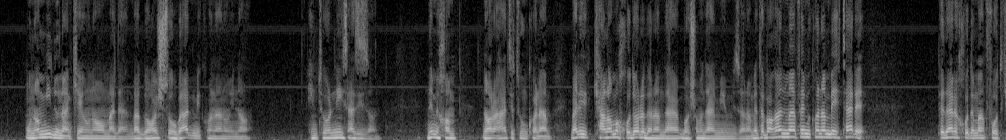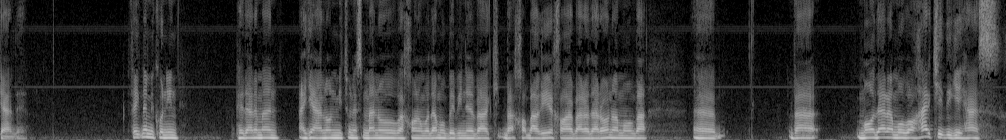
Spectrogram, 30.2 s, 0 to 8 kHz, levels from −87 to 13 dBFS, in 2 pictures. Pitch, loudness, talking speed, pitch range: 145 Hz, -19 LUFS, 125 wpm, 130-155 Hz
